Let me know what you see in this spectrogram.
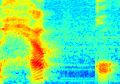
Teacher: Haqq deb qalqala qildik. Boshtikisi sakinlik o'qildi, keyingisi qalqalik o'qildi.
